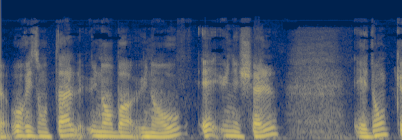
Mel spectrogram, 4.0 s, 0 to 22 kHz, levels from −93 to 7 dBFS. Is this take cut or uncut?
uncut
